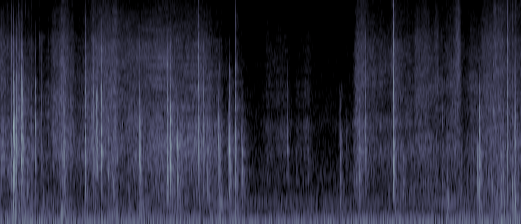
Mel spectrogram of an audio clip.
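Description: Fingertips rub and press the warped pages of an open, water-damaged glossy paper magazine, then lift a page edge to turn it. Bright, dry crinkles and short papery taps come in uneven bursts, with a quieter soft rustle midway before the crackling picks up again.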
